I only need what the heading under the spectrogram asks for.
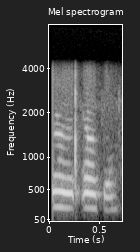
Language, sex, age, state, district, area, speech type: Tamil, female, 45-60, Tamil Nadu, Tiruvallur, urban, conversation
